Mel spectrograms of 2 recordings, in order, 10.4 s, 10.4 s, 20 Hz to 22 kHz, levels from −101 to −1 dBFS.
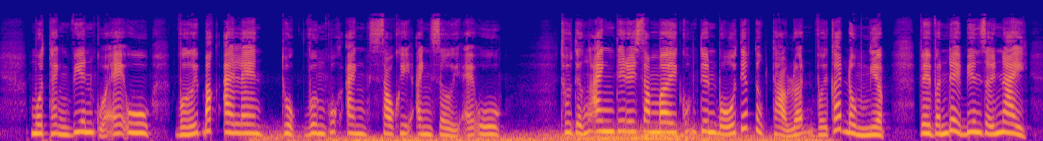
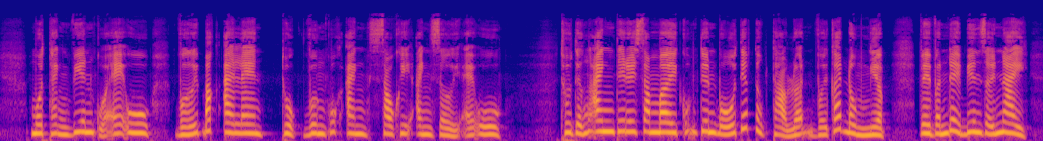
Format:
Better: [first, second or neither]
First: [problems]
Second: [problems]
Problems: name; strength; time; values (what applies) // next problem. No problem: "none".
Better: second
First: low rumble; noticeable; from 2.5 to 8.5 s; 20 dB below the speech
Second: none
